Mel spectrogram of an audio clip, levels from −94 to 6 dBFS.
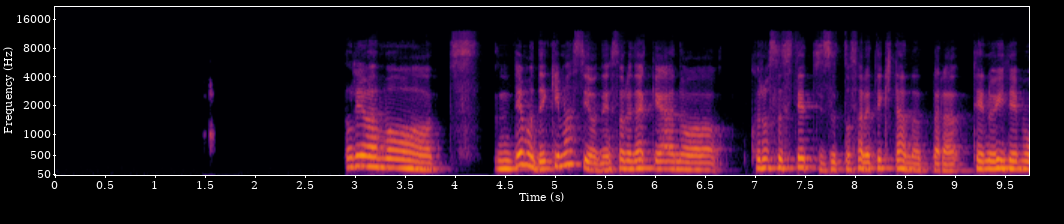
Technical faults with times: none

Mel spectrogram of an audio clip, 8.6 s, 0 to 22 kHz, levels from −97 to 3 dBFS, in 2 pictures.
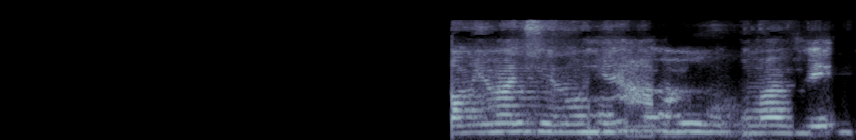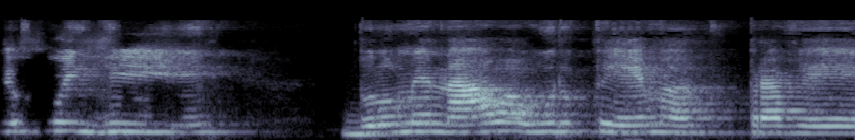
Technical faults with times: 0.00-2.26 audio dropout to silence
3.69-3.83 lost packet rebuilt from error correction
5.33-5.35 lost packet rebuilt from error correction
7.31-7.49 lost packet rebuilt from error correction

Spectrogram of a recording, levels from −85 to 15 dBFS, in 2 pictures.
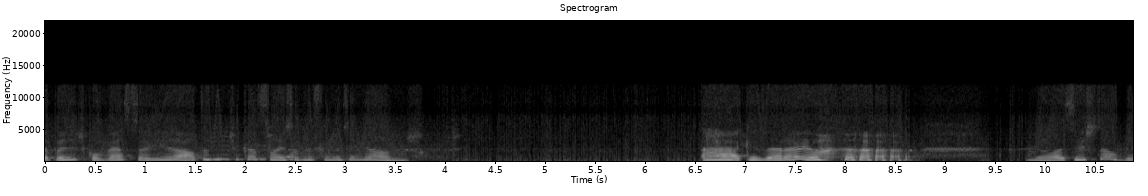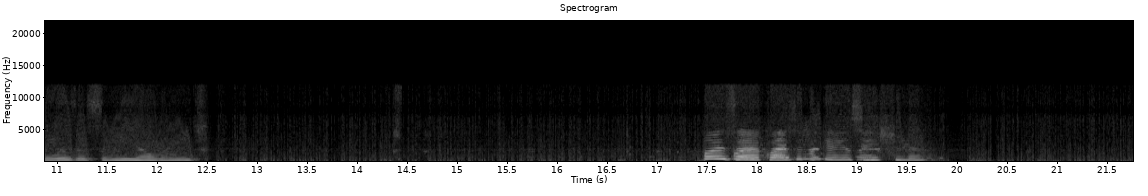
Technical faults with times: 0.00-21.76 stuck bit
0.04-0.95 echo leak
1.51-6.54 echo leak
9.39-9.88 echo leak
12.36-12.97 echo leak
14.13-19.24 echo leak
19.79-20.18 echo leak

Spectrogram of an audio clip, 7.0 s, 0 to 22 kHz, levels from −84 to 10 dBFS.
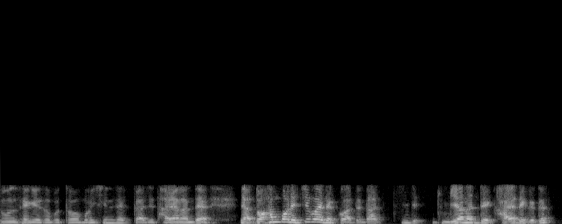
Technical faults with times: none

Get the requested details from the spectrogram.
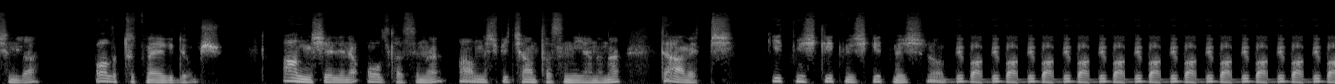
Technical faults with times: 9.82-13.35 broken-record loop

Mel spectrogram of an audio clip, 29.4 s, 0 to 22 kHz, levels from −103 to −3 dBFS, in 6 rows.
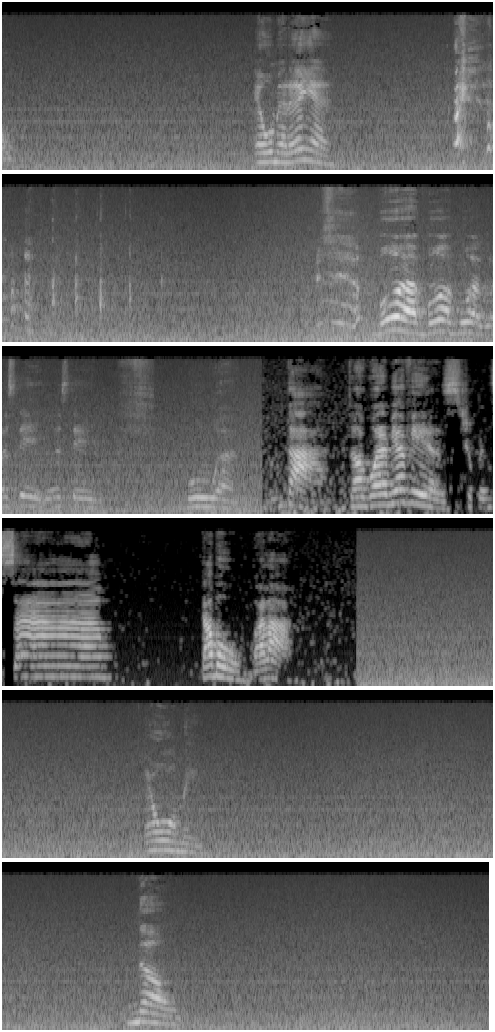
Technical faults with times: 12.41-18.27 overdone noise removal

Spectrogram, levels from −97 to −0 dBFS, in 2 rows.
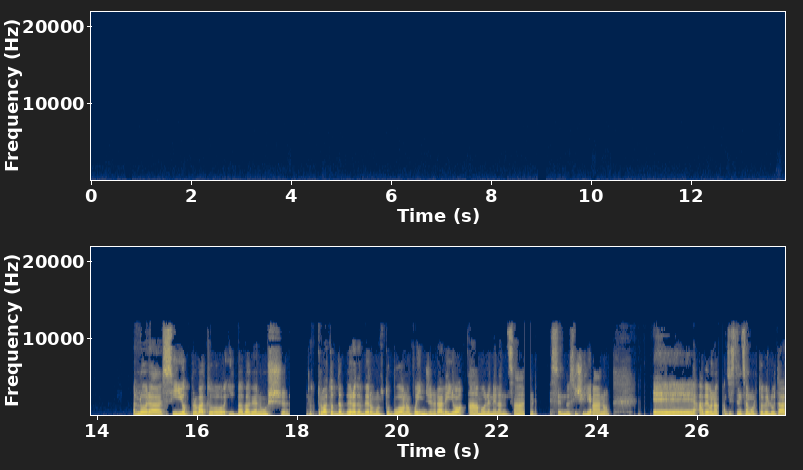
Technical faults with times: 8.94-9.11 digital broadcast dropout
17.86-18.25 digital broadcast dropout
22.55-22.73 digital broadcast dropout
26.43-26.57 digital broadcast dropout

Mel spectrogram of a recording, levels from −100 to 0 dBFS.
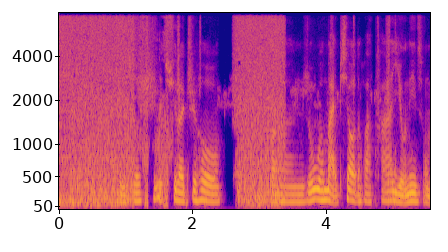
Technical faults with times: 1.14-2.67 speech suppressed in double talk
3.40-5.58 speech suppressed in double talk

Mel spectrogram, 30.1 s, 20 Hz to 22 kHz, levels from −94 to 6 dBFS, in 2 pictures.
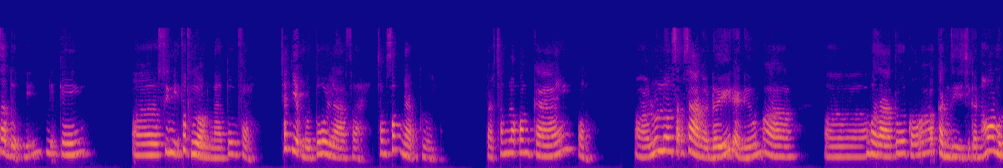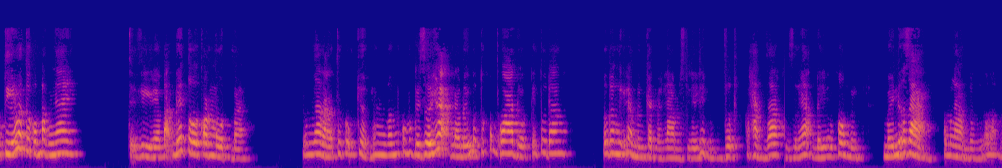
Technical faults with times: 2.77-2.79 damaged data in a compressed stream
12.99 damaged data in a compressed stream
19.90 damaged data in a compressed stream
22.51 damaged data in a compressed stream
26.81 damaged data in a compressed stream

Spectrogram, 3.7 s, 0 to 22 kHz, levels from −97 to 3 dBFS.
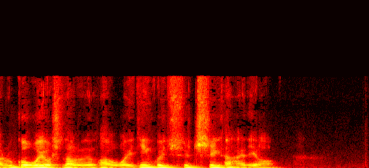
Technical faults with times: none

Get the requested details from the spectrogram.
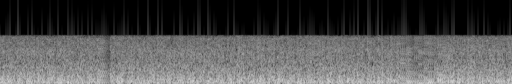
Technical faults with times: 0.00-5.12 GSM full-rate codec
0.00-5.12 filter restarted on every block
1.02-1.11 lost GSM frames
4.02-4.48 lost GSM frames

